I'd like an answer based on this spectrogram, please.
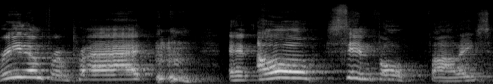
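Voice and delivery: slow, drawn-out reading, each word given weight. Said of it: "I'm just gonna read them slowly".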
